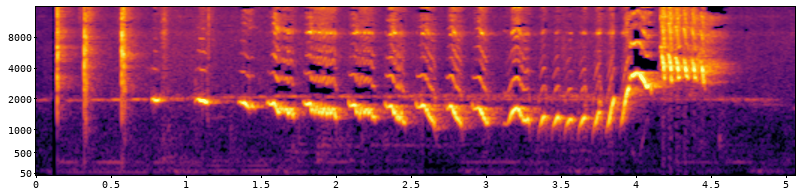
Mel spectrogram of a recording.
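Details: White-rumped shama in lure recording meant to prompt other shamas to sing: two sharp clicks, then a long run of clear whistled notes stepping downward, finishing in a quick rising, buzzy flourish.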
